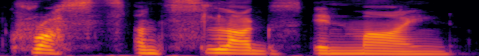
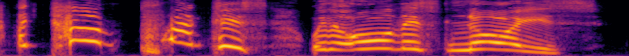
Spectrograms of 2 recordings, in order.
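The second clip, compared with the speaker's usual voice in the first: whiny rant; 13 semitones higher, 7 dB louder, slower than usual. Acted. Margaret ranting after screaming.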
